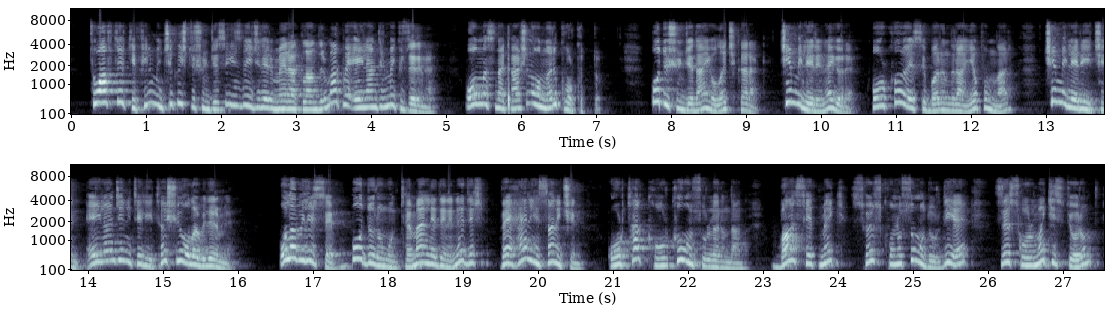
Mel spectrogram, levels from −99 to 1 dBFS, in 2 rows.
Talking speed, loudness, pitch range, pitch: 115 wpm, -23 LUFS, 180-270 Hz, 225 Hz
